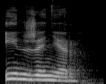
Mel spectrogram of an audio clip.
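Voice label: "инженер", Komi, female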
